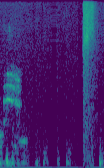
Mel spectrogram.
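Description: Near silence, with one faint, short pitched sound just after the start.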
